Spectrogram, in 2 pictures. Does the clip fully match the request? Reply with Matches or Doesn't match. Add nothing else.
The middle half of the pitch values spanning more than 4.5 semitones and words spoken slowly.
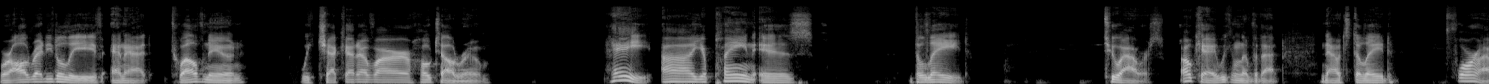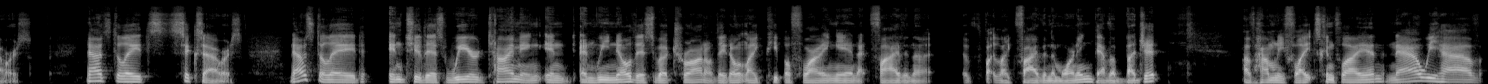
Doesn't match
